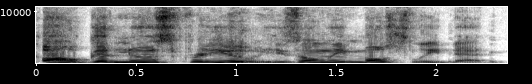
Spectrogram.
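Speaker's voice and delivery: put-on high, loud cheerful old healer; Miracle Max impression. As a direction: chirp it like a cheery quack doctor. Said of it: "and he's like".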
